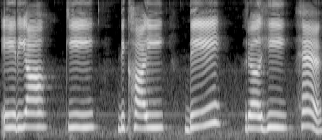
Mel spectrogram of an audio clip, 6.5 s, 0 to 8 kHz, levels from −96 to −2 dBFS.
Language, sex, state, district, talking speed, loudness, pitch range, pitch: Hindi, female, Punjab, Fazilka, 55 wpm, -13 LUFS, 270-290 Hz, 280 Hz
